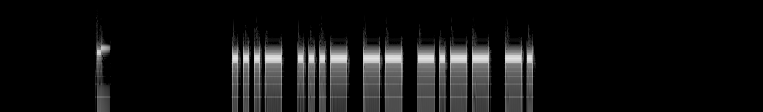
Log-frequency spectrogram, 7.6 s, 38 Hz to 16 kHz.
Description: Morse code, heard as a keyed tone, about 22 wpm, 700 Hz. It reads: VVMYN
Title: Code Groups - 5 Letters - 22wpm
